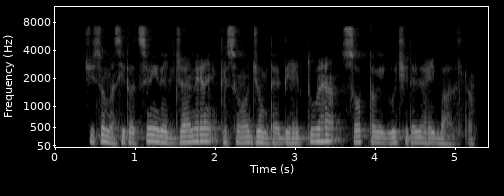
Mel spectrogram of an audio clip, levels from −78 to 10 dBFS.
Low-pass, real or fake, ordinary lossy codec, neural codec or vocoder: 7.2 kHz; real; MP3, 48 kbps; none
